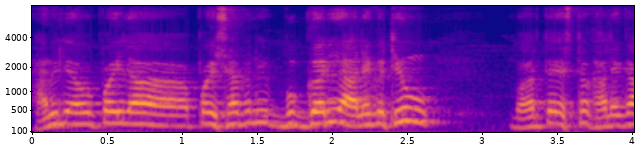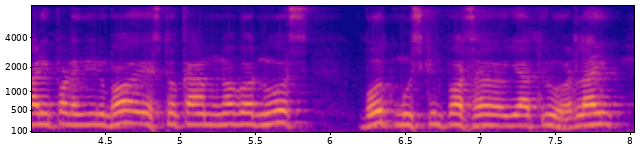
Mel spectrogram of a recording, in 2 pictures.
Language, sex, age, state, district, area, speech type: Nepali, male, 60+, West Bengal, Jalpaiguri, rural, spontaneous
